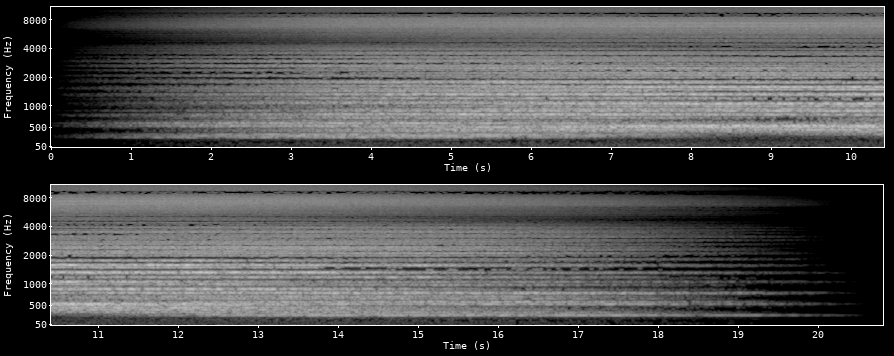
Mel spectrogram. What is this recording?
An ethereal sound made by processing a acoustic & synthetic sounds.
